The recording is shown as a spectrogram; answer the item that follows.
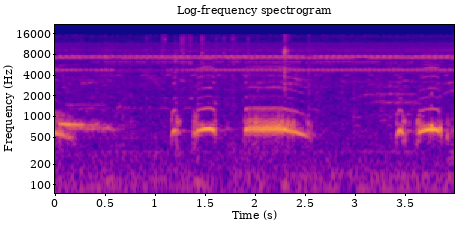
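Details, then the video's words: Spotted dove voice: soft mellow coos come in short hooked notes and one long arched coo, separated by quiet gaps of about a second. A steady faint high whine runs throughout. "TEKUKUR GACOR suara merdu"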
